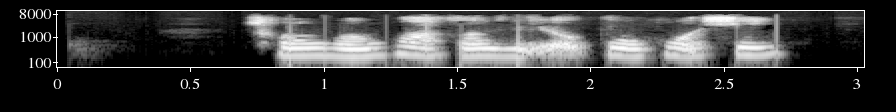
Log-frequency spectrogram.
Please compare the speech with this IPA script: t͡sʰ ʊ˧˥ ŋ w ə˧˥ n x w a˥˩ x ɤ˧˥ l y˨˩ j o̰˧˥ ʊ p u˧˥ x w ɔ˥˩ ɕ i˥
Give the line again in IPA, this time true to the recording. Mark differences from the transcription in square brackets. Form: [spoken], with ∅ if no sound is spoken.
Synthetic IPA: t͡sʰ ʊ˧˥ ŋ w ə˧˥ n x w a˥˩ x ɤ˧˥ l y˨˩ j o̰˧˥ ʊ p [u˥˧] x w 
